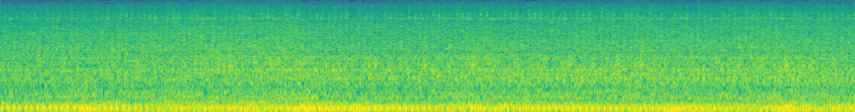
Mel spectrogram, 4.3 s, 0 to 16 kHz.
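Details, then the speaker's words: 1993 Honda Civic EG hatchback idling after Skunk2 Alpha radiator and Spal electric fan install, coolant bled, fan kicks on at 196°F; strong even whir over steady idle, no rattle or wobble; normal cooling fan operation. "this fan is awesome it makes my old fans seem like a toy"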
